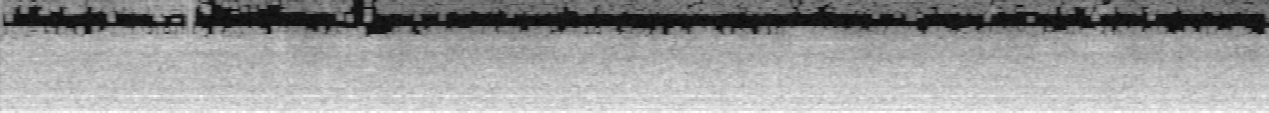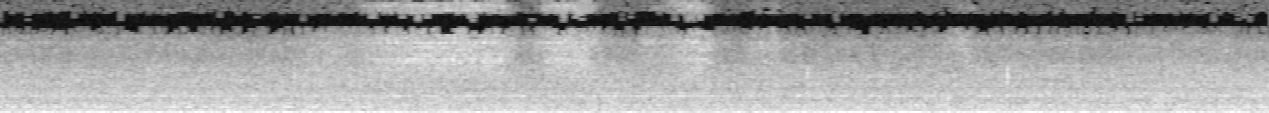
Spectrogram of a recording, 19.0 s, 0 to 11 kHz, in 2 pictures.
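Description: Kintetsu 1400 series electric train running, heard from inside the front of the car: a steady low rumble from the running gear with a constant hum over it.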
